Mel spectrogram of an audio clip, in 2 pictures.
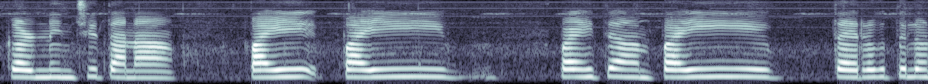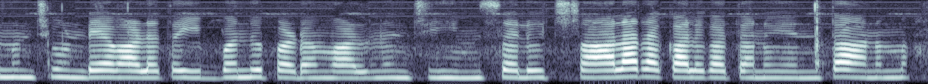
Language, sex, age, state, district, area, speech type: Telugu, female, 18-30, Telangana, Hyderabad, rural, spontaneous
